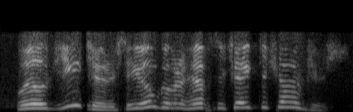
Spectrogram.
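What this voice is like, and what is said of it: Poor cartoon character impression. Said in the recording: “That was horrible. That was a horrible impression.”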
